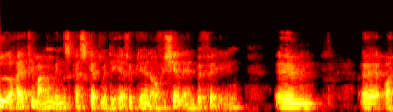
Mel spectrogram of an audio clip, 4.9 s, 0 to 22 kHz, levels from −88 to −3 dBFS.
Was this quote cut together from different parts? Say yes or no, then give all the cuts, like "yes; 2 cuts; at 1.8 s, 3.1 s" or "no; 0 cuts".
yes; 2 cuts; at 1.2 s, 1.6 s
